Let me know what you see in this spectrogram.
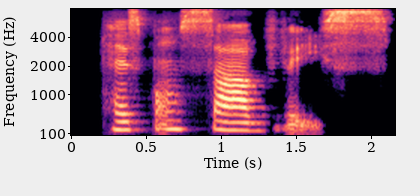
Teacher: O E é vogal e o I é semivogal. Então, eu tenho do forte para o fraco, decrescente, é o contrário. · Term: ditongo decrescente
